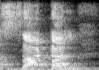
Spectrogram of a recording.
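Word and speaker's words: subtle: और सटल, यानी बी को नहीं पढ़ना है तो सटल पढ़ेंगे, यानी हल्का।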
